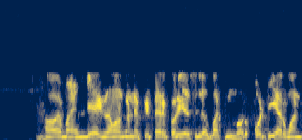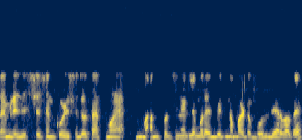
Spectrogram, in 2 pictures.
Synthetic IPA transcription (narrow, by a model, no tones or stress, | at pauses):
ɦɔjmɔjendiaɛɡzamɔɹkaɹɔnɛpɹipejaɹkoɹiasilʊ̃batmʊɹoʈiaɹwanʈajmɹezistɹesɔnkoɹisilʊ̃tat̚moja̰npʰɔɹt͡ʃuneʈlimʊɹedbiʈnambaɹʈʊboldijaɹbabɛ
